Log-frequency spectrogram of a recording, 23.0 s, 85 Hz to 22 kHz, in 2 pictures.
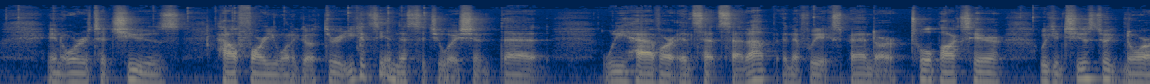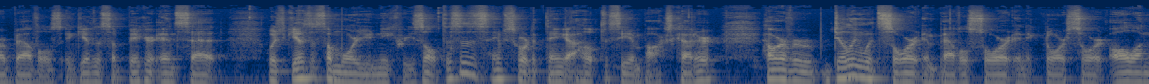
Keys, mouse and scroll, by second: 0.0 click, 0.5 middle click, 1.0 scroll up 2, 1.5 middle click, 2.1 shift+middle click, 2.3 middle click, 2.4-2.8 scroll up 2, 2.8 middle click, 3.7 shift+middle click, 4.4-5.1 scroll up 1, 8.0 click, 10.2 click, 12.0 click, 14.4 middle click.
